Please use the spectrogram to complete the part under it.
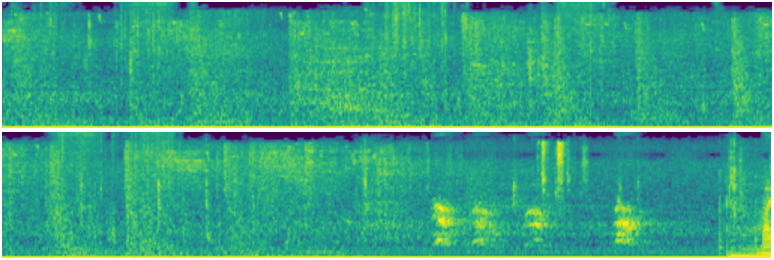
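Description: A dog barking and whimpering inside the Fortnite video game, with repeated short barks at moderate distance over a constant low game rumble and background noise.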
